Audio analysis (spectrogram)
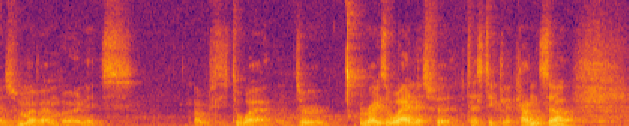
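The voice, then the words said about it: East Midlands English accent. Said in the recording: “that's an East Midlands accent right there”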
